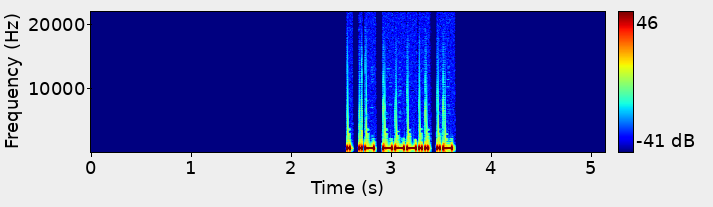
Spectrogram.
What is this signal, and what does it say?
Morse code, heard as a keyed tone, about 40 wpm, 700 Hz. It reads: EA8A
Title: DXCC-100 Call Signs - 4 Characters - Repeated 3x - 40wpm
